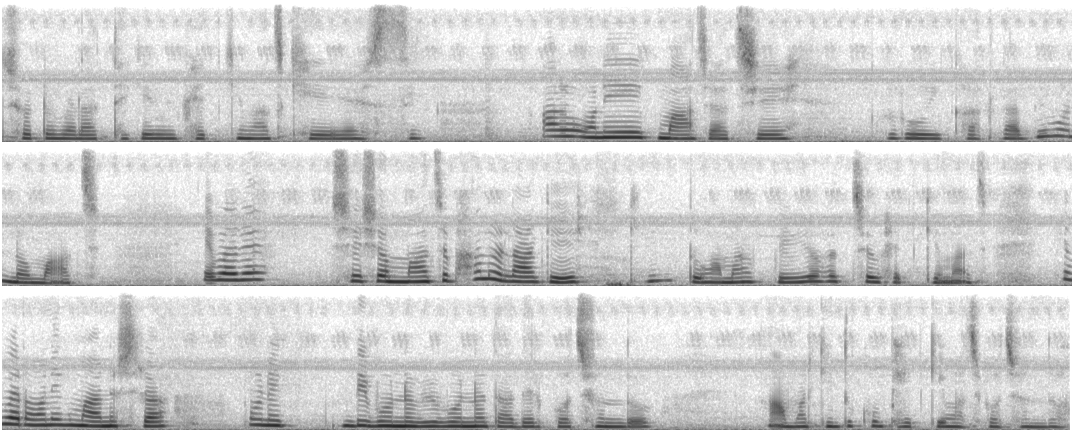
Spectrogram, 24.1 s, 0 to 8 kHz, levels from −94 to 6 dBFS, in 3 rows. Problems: background sounds at intervals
